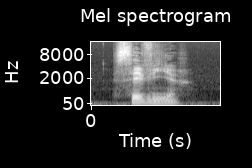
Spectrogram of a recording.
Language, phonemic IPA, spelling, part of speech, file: French, /se.viʁ/, sévir, verb, Fr-sévir.ogg
- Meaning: 1. to crack down, clamp down 2. to rage 3. to be rife 4. to hold sway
